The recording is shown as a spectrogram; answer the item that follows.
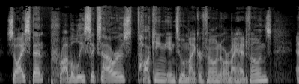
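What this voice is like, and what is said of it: Strained, nearly lost voice. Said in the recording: “you maybe already can hear this, but my voice is not what it usually is ... I woke up today without a voice”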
